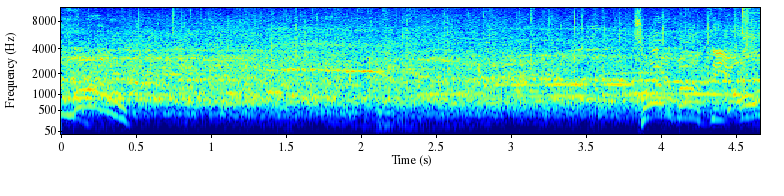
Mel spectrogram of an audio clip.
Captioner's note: crowd cheering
